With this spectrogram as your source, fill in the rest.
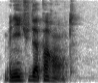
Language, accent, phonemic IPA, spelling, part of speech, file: French, France, /ma.ɲi.tyd a.pa.ʁɑ̃t/, magnitude apparente, noun, LL-Q150 (fra)-magnitude apparente.wav
- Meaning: apparent magnitude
